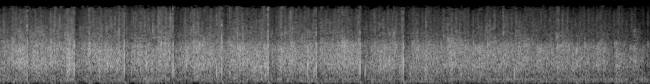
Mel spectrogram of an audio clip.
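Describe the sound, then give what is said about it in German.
Sustained audience applause for a large group of young men and women, a dense, steady wash of many hands clapping at once, loud and even throughout with no voices standing out. “Gebt einen Applaus für die jungen Männer und Frauen.”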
